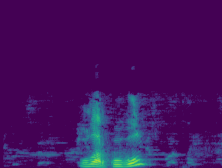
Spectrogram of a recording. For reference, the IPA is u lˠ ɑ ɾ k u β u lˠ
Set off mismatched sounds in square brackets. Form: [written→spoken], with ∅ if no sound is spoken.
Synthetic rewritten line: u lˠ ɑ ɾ k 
